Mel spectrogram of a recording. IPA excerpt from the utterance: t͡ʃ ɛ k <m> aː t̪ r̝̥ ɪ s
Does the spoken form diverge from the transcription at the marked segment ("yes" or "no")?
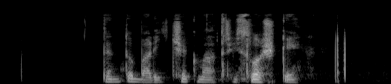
no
